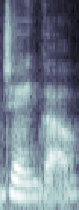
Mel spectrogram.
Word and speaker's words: Django: I thought was did Django no it's Django the D is silent they ignore the deshay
